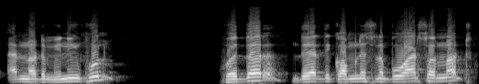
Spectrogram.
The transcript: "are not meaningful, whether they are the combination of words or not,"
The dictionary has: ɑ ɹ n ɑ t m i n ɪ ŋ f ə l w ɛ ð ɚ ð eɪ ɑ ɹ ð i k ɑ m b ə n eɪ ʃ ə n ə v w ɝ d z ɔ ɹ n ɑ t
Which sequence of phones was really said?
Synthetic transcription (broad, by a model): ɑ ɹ n ɑ t m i n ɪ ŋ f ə l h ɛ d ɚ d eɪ ɑ ɹ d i k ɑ m b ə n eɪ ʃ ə n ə p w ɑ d s ɔ ɹ n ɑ t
